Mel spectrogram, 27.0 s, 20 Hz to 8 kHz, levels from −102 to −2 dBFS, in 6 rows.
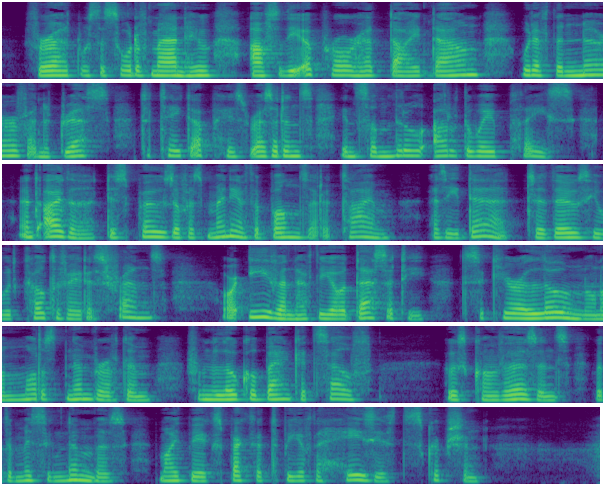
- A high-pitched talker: No, medium, 175 Hz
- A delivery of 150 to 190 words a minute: No, average, 200 wpm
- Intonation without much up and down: Yes, narrow, 2.3 semitones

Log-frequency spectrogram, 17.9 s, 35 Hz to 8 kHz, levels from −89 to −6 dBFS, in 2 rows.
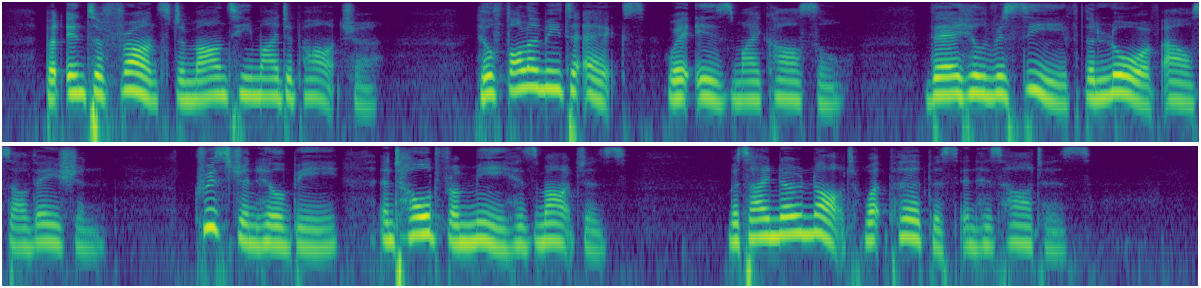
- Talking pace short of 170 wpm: Yes, average, 145 wpm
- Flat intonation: No, average, 4.4 semitones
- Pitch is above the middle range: Yes, high, 195 Hz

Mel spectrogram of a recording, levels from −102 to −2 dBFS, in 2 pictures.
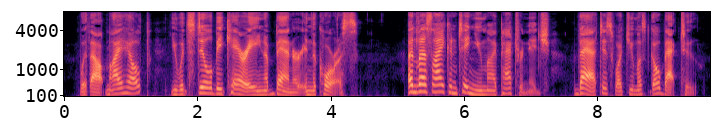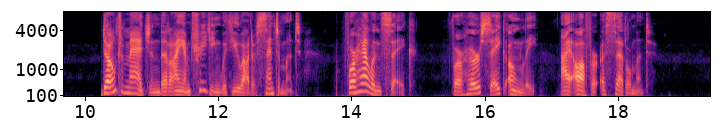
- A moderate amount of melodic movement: No, wide, 6.6 semitones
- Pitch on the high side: No, medium, 165 Hz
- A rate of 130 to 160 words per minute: Yes, average, 150 wpm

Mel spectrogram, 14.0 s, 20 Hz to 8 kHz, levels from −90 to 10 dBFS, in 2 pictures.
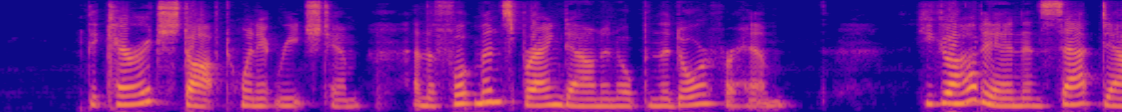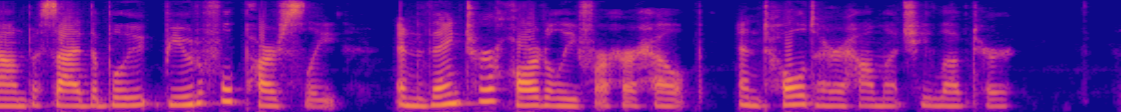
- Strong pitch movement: No, average, 3.7 semitones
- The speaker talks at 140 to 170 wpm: No, average, 185 wpm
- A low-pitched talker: No, high, 205 Hz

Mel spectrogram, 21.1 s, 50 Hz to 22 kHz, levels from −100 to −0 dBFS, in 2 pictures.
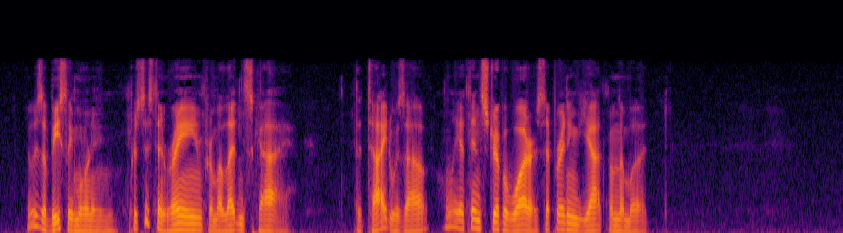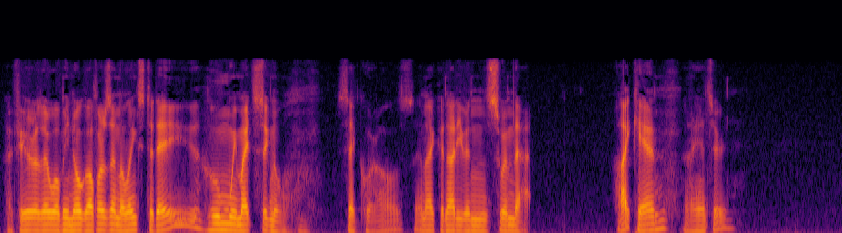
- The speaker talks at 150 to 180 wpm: Yes, average, 160 wpm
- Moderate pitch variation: No, narrow, 2.3 semitones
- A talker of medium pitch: No, low, 100 Hz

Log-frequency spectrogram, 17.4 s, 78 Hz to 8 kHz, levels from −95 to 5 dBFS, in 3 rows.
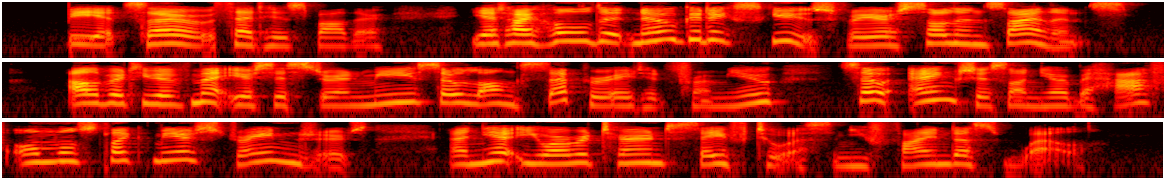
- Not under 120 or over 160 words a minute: No, average, 180 wpm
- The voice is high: Yes, very high, 265 Hz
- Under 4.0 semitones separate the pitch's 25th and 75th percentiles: No, average, 4.4 semitones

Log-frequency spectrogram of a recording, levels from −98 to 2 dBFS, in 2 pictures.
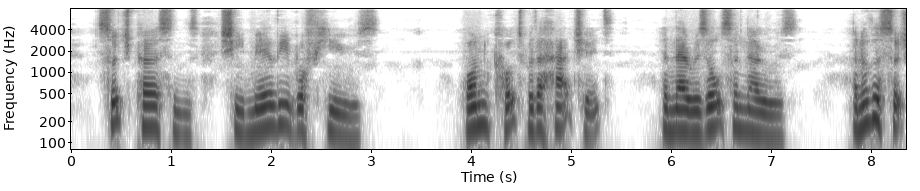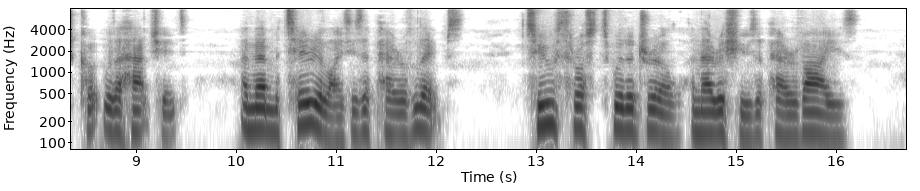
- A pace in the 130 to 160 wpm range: Yes, average, 145 wpm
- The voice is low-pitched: No, medium, 145 Hz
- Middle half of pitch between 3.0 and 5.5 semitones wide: Yes, average, 3.4 semitones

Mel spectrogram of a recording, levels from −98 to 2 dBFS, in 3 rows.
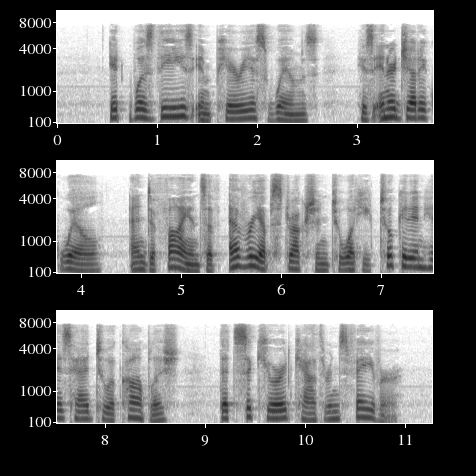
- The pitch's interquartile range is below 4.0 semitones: No, average, 4.9 semitones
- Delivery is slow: No, average, 145 wpm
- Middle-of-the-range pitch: Yes, medium, 175 Hz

